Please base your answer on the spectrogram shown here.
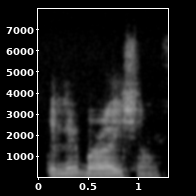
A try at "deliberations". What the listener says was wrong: Okay, very nice.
